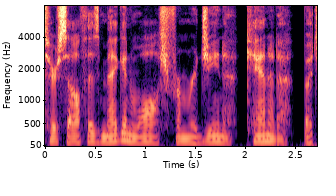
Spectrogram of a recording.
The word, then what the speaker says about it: Regina: as Megan Walsh from Regina Canada but she pronounces it to rhyme with vagina all the students laugh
